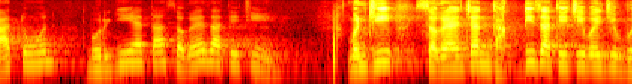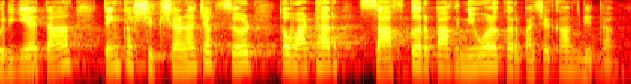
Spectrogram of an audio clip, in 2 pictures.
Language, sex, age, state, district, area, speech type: Goan Konkani, male, 18-30, Goa, Murmgao, rural, spontaneous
